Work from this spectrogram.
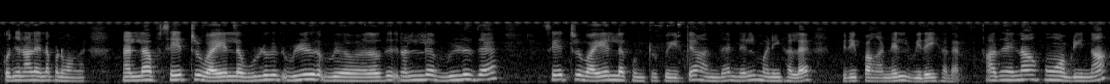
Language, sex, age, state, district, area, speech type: Tamil, female, 60+, Tamil Nadu, Mayiladuthurai, rural, spontaneous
